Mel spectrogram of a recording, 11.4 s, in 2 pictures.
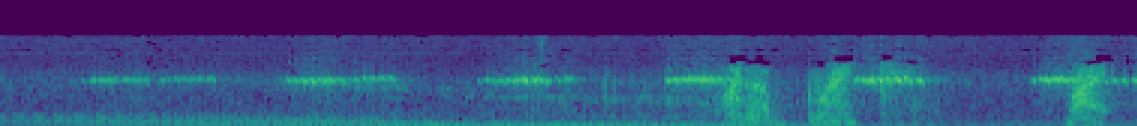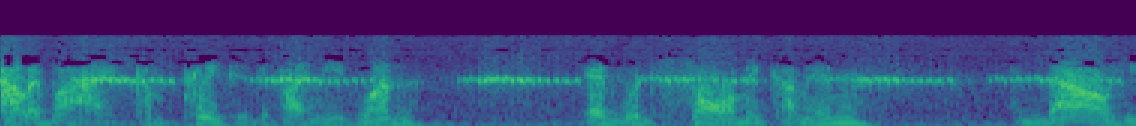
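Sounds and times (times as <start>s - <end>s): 
car driving up and stopping: 0.4s - 5.3s
speech: 5.4s - 7.9s, 8.6s - 10.1s, 10.8s - 11.3s.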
